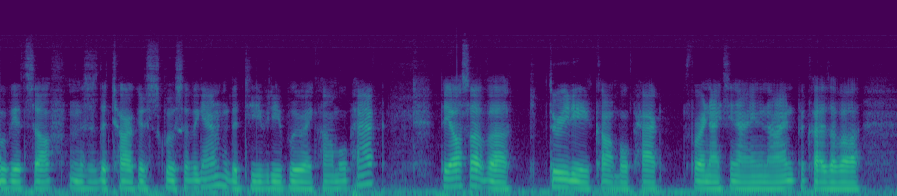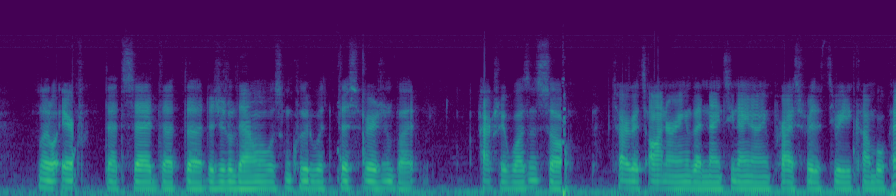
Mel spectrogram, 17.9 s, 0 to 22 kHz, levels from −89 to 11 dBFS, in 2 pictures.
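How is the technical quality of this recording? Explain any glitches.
The recording has three brief glitches from damaged data in a compressed stream. They occur at 9.65 to 9.72 s, 12.34 to 12.36 s and 14.54 to 14.62 s. Corrupted bytes make the decoder misread frames and lose sync. Each event sounds like a short chirp or blip.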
